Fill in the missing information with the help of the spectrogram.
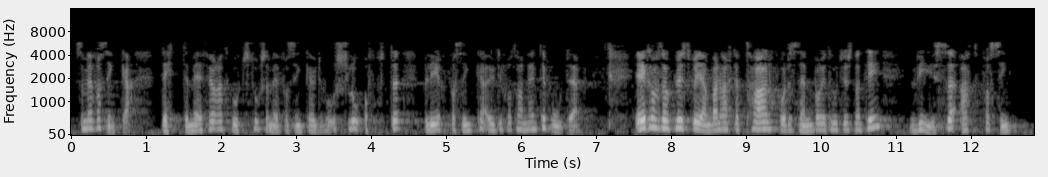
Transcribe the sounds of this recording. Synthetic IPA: sɔmɛfɔʁsɪŋkɑ̰ | d̪̥ɛt̪ːəmeːføːʁəɑt̪ɡ̥ʊt̪st̪ʰuːɡsɔmɛfɔsɪŋkɑʉːt̪ɪfʁɔʁʔʊslʊʔɔft̪əb̥liːʁfɔʁsɪŋkɑ̰ʔʉːt̪ɪfɔʁt̪ʰɑnːɪənt̪ʰɪlbuːd̪ə̰ | ɛɡhɑɾfɔʁt̪ɔplyːst̪fʁɔjæʁnbɑːnəʋæʁkɑt̪ʰɑːlfʁoːd̪ɛsɛmbəʁiːt̪ʰuːt̪ʰʉːsn̩oːt̪ʰiː | ʋiːsəʔɑt̪fɔsɪŋ

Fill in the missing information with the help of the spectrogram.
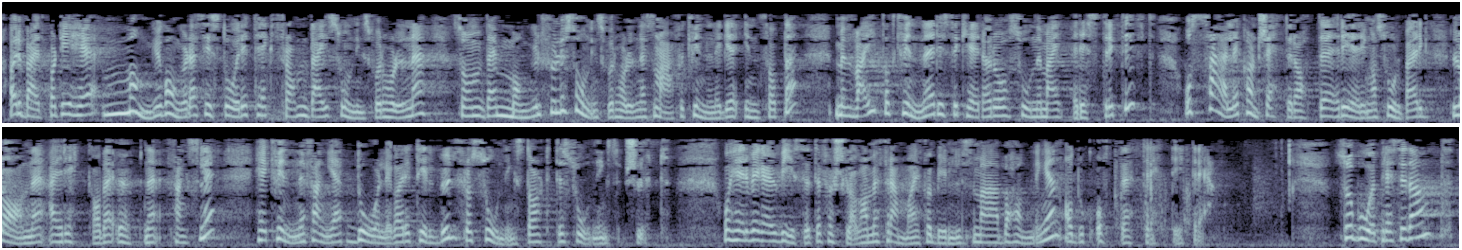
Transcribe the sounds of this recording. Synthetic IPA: ɑɾbæɪd̪əpɑʈiːəɦemɑŋːəɡɔŋːəɖæɪsɪst̪əoːɾət̪ʰɾɛkːt̪fɾɑmd̪æɪsuːnɪŋsfɔɾhɔlːənəsɔmd̪æɪmɑŋːəlfʉlːəsuːnɪŋsfɔɾhɔlːənəsɔmæ̰fɔɾkʰʋɪnːəlɪɡəʔɪnsɑt̪ːəmɛʋæɪt̪ɑt̪kʰʋɪnəːəɾɪsɪkʰeːɾəɾɔsuːnəmæɪɾɛst̪ɾɪk̚t̪ʰiːft̪ɔsæːɭɪkʰɑnʂəɛt̪ːəɾɑt̪ɾɛjeːɾɪŋɑsuːlbæɾɡlɑːnəʔæɾɛkːəɑʋd̪æɪʔøːpnəfɛŋsələɾhɛkʰʋɪnːənəfɑŋːəæɪt̪̚d̪oːɭɪɡɑɾət̪ʰɪlbʉːd̪fɾɑsuːnɪ̰ŋst̪ɑːʈt̪ːɪlsuːnɪŋsʂɭʉ̰t̪ː | ɔɦeːɾʋɪlɡæjʊʋiːsət̪ʰɪlfɔʂɭɑ̰ːɡɑmɛfɾɛmːɑɪfɔɾbɪnːəlsəmɛbəɦɑnd̪lɪŋənɑ̰d̪ʊkʰɔt̪ʰːət̪ʰɾʔɛ̰t̪ːɪ̰t̪ʰɾḛː | sɔɡuːəpʰɾɛsɪd̪ɛnt̪

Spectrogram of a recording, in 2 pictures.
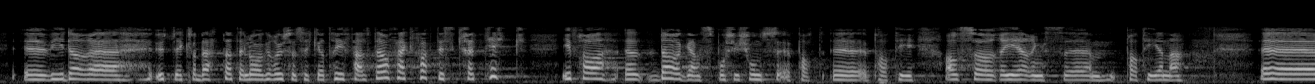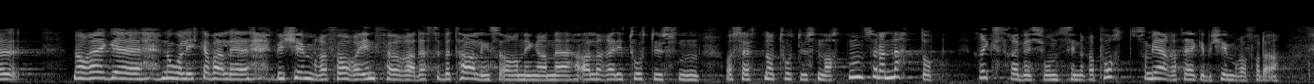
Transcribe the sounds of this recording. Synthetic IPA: ʋiːd̪ɑʁəʉːt̪ʰʋɪklɑd̪ɛt̪ːət̪ʰɪloːɡʁʉːsəsʏkɪɑt̪ʰʁiːfɛlt̪əɔfɛkːfɑk̚t̪ɪskʰːʁɪt̪ʰɪkː | ɪfʁɑːd̪ɑːɡənspʰʊsɪʃuːnspɑpʰɑʁt̪ʰiːʔɑlsɔʁɛjeːɾɪŋspʰɑʁt̪ʰiːənə | nɔɾɛɡnuːəliːkɑʋɛlɪbəçʏmʁɑfɔʁɔɪnføːʁəd̪ɛsəbət̪ʰɑːlɪŋsɔʁnɪŋɑnəɑ̰lːəʁeːd̪əɪːt̪ʰuːt̪ʰʉːsnɔsœt̪n̩ɔt̪ʰuːt̪ʰʉːsn̩ɔɑt̪nsɔɛd̪ɛnɛt̪ːɔp | ʁɪksʁɛʋɪsuːnsɪnʁɑpʰɔʁt̪sɔmjøːɾɑt̪ɛɡæbəçʏmʁɑfɔd̪ɑ̰ː

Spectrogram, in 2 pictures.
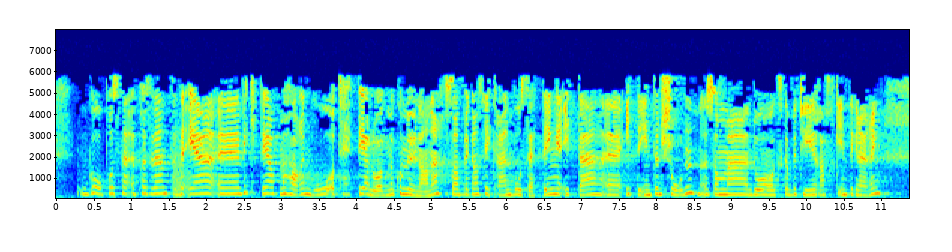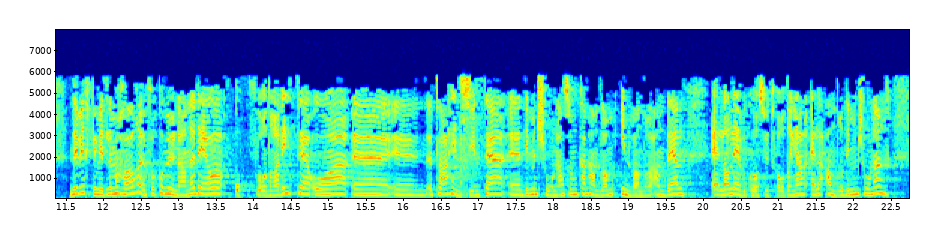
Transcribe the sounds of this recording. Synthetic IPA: ɡuːppʰɾɛsɪd̪ɛnt̪d̪ɛʔæɾʋɪkt̪ɪɑt̪mɛɦɑɾɛɪnɡuːɔt̪ʰɛt̪ːd̪ɪɑloːɡmɛkʊmʉːnənəsɔɑt̪ʋɪkɑnsɪkɾəɛɪnbuːsɛt̪ːɪŋɪt̪ːəɪt̪ːəɪnt̪ɛnʂuːnn̩sɔmd̪oːoːɡskɑlbət̪ʰyːɾɑskɪ̰nt̪əɡɾeːɾɪŋ | d̪ɛʋɪʁkəmɪd̪ləmɛɦɑɾoːʋəfɔɾkʊmʉːnəʁnəd̪ɛæɾɔɔpfɔɾd̪ɾɑd̪ɪt̪ʰɪlʔɔ | t̪ʰɑːɦɛnsyːnt̪ʰɪld̪ɪmɛnʂuːnəɾsɔmkɑnhɑnd̪ləɔmɪnʋɑnd̪ɾəʔɑ̰nd̪eːl | ʔɛlːəɾleːʋəkʰɔːʁsʉːt̪fɔɾd̪ɾɪŋɑɾɛlːəɾʔɑnd̪ʁəd̪ɪmɛnʂuːnəʁ

